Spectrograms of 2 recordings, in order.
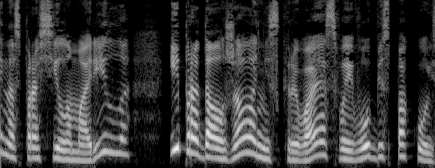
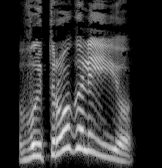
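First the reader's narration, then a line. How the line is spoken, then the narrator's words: Stern question. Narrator (Russian): строго спросила Марилла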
